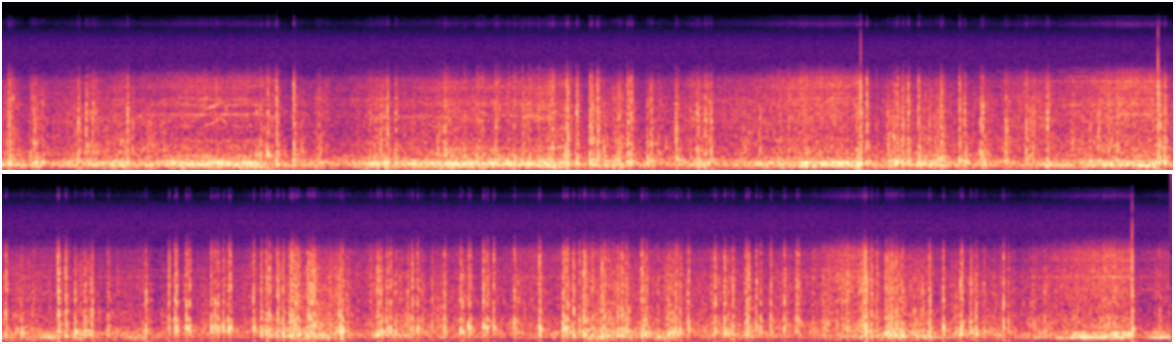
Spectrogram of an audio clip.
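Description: Aerial firework shells bursting in quick, overlapping succession, a dense run of bangs and crackles with no break.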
